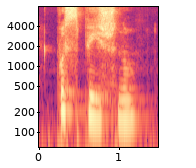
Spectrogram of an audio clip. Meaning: hurriedly, hastily, in haste, in a hurry
- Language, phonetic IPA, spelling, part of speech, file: Ukrainian, [poˈsʲpʲiʃnɔ], поспішно, adverb, Uk-поспішно.ogg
